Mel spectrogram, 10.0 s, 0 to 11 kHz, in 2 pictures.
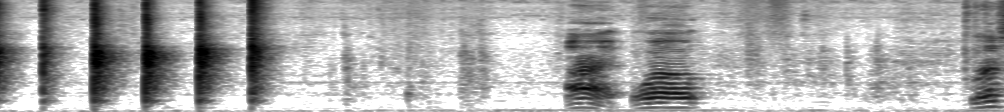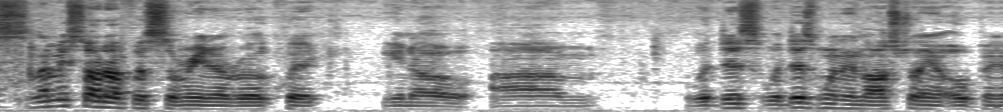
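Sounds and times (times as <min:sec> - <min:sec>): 
hands clapping in a steady rhythm: 0:00.0 - 0:01.6
speech: 0:02.9 - 0:03.6, 0:04.9 - 0:10.0.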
